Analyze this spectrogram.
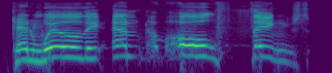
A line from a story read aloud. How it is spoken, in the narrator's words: boomed Carrie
